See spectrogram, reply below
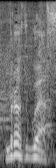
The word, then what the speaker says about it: Wrocław: Dice, hola amigos de la nave, les escribo desde la hermosa y siempre lluviosa ciudad de Wrocław, que por alguna razón se pronuncia Wrocław.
